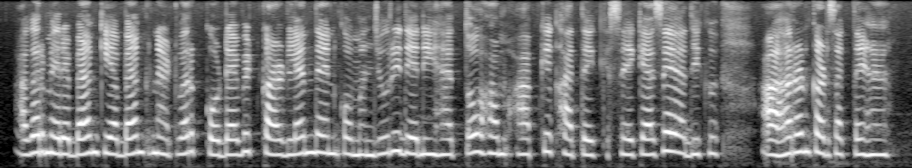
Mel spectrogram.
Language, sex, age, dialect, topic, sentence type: Hindi, female, 18-24, Hindustani Malvi Khadi Boli, banking, question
